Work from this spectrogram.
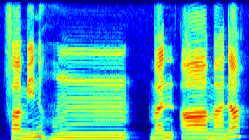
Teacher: فَمِنْهُمْ مَنْ آمَنَ، میم ساکن کے بعد میم مشدد ہے، ادغام میں شفوی کا قاعدہ لگتا ہے۔ میم ساکن کو میم مشدد سے ملا کر غنہ کر کے پڑھیں گے۔ من آمنہ، نون ساکن کے بعد حمزہ ہے، حمزہ حروف حلقی میں سے ہے، حروف حلقی 6 ہیں، حمزہ، ہا، عین، حا، غین، خا۔ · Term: ادغام شفوی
